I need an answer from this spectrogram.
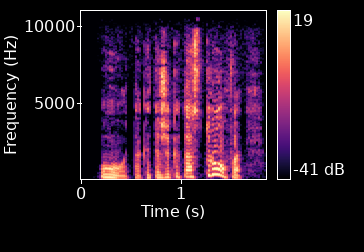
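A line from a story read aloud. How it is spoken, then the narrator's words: Exclaimed. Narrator (Russian): воскликнул господин Крабс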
